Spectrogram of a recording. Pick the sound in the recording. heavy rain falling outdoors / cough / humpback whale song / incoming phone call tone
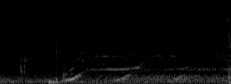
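humpback whale song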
